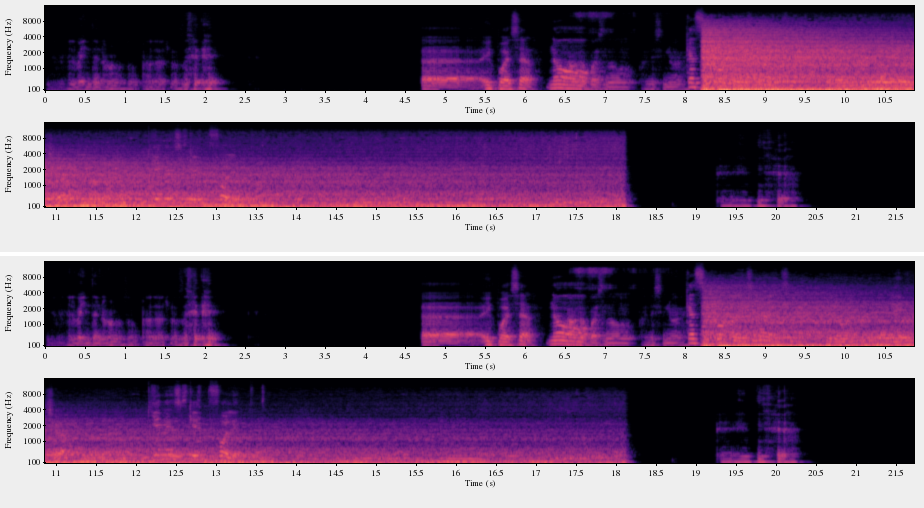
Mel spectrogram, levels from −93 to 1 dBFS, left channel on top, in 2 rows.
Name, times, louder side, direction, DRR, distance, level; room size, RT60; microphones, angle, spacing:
voice 1, 0.0-2.2 6.5-8.0 12.2-13.4 16.9-17.3 19.2-20.3, right 3 dB, 55° right, 0.6 m, -47 dB
voice 2, 4.7-6.9 8.0-11.2 12.1-13.3 15.8-16.6, equal, 10° right, 0.5 m, -39 dB
sound 1, 8.2-18.1, left 4 dB, 65° left, 0.4 m, -30 dB
2.8 x 2.6 x 3.0 m
head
